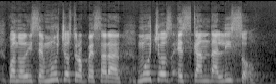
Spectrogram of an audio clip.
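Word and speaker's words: σκανδαλίζω: El original griego es una palabra que se escribe o suena escandalizo con K. Si me ayudan a escribirlo ahí, escandalizo con K y Z.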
